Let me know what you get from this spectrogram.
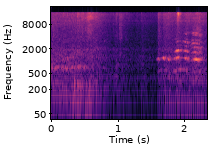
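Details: Newborn baby monkey being taught to eat papaya outdoors under a tree, in fresh air; a high, thin, tonal cry with bright harmonics wavers through the final second, after a soft low murmur and background noise.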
